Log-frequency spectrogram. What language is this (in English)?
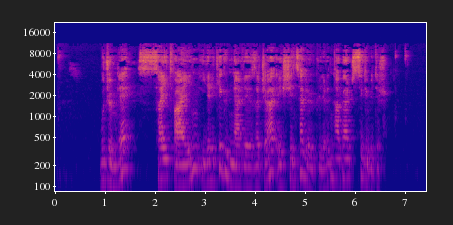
Turkish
